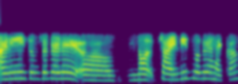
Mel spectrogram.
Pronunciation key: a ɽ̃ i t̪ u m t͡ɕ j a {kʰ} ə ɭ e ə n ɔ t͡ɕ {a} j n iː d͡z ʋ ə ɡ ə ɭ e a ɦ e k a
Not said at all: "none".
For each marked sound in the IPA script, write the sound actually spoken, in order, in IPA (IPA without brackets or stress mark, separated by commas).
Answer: k, a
